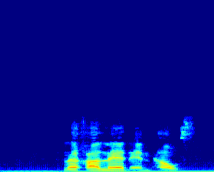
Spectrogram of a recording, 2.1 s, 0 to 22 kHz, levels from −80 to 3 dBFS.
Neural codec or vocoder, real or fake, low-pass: none; real; 7.2 kHz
